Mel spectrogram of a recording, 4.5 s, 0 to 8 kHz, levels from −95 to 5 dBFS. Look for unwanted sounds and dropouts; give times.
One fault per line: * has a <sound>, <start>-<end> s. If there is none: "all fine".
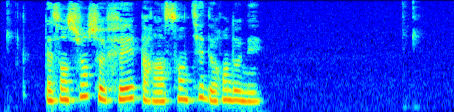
all fine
